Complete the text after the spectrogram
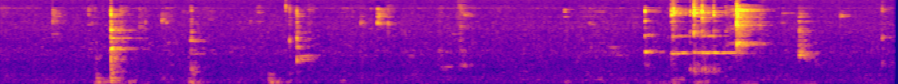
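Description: Plastic bottles tap and clink.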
